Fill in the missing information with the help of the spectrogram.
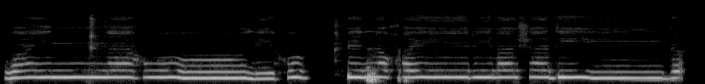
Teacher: And here again, continue with this one here, with this verse, and make sure that you don't prolong the la, and you have a qalqala on the dal because you're pausing at the end of the verse here.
